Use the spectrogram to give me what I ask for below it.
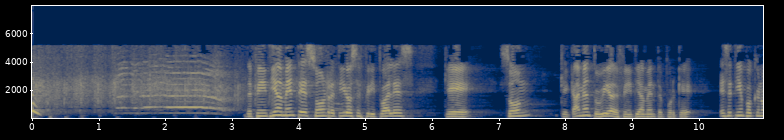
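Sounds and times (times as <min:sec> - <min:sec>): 
audience applause: 0:00.0 - 0:04.7
speech: 0:03.2 - 0:10.9.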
